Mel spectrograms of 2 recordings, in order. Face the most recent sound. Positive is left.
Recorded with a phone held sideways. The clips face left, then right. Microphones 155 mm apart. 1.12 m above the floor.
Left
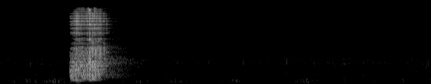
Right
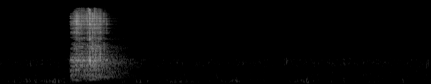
turn(degrees=60)  # may be behind; listen again after turning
